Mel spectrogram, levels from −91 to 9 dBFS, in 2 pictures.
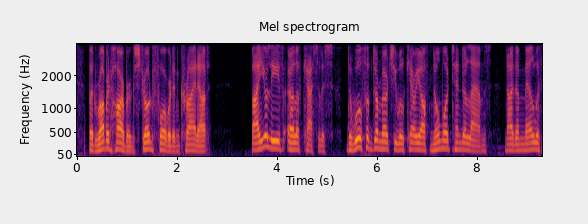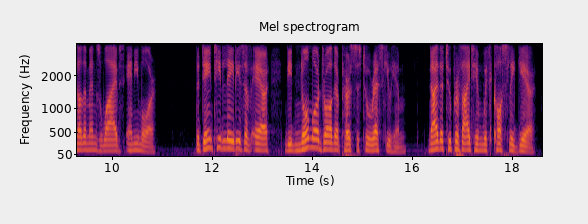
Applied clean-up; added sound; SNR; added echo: none; none; none; none.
